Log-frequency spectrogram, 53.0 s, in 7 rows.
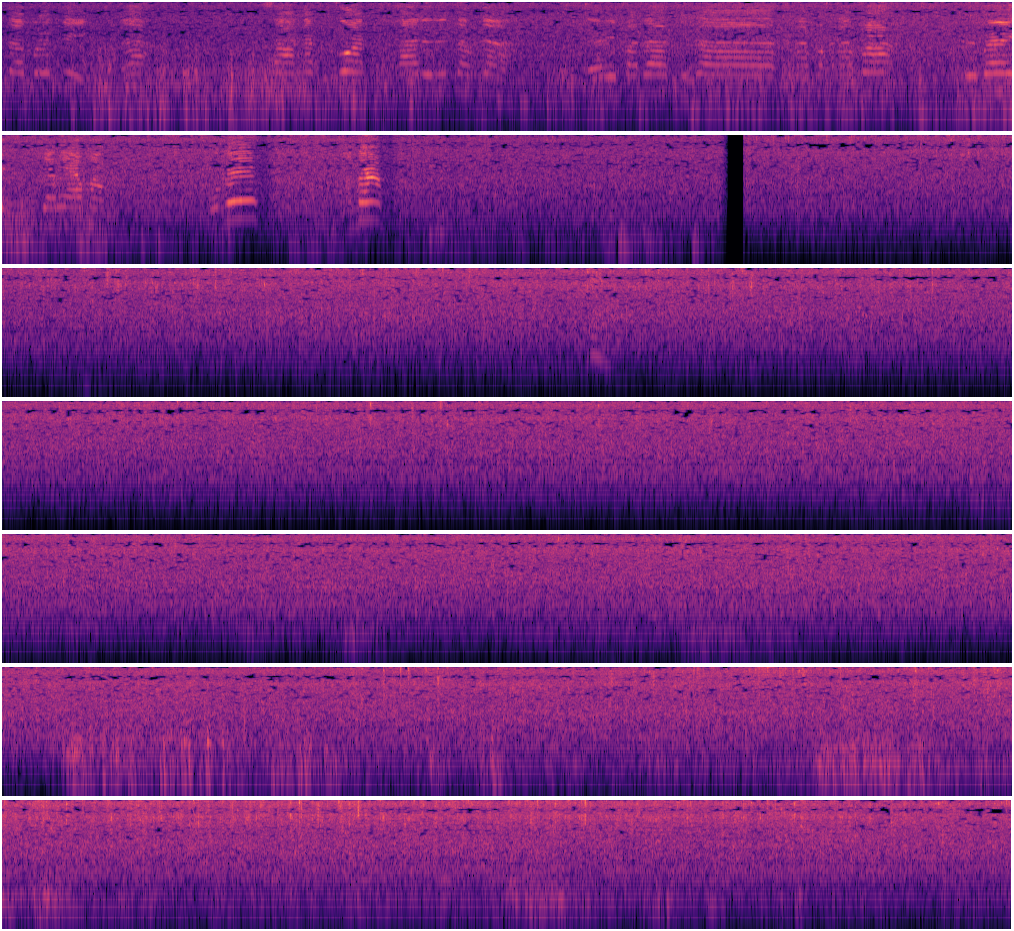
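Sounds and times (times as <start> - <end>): thunder rumbling: 0.0 - 13.0, 38.3 - 53.0
rain falling on leaves: 0.0 - 53.0.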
